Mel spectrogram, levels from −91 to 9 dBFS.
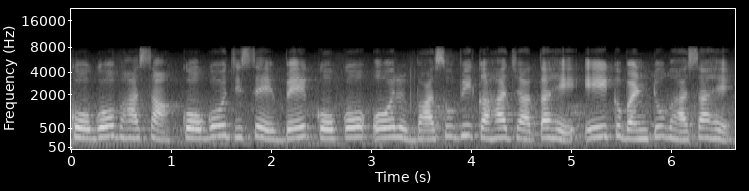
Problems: constant background noise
